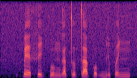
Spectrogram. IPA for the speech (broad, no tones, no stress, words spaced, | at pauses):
k͡pe θi k͡puŋɡat̪u t̪apoɡ͡bipɘɲ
